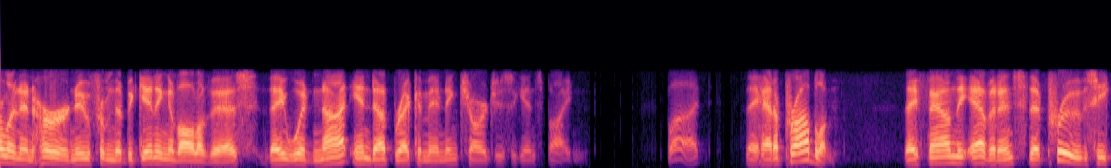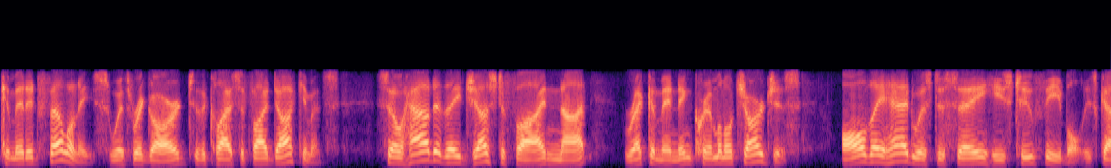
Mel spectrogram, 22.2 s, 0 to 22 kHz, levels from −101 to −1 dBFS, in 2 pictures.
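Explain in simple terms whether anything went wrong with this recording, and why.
Nothing went wrong with this audio; no fault can be heard anywhere in it.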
